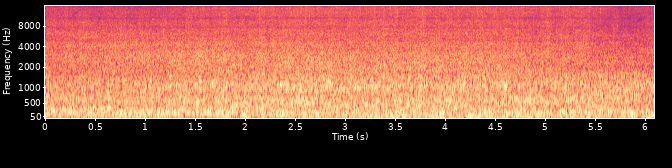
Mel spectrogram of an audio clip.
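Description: Steady rushing of a swollen, muddy river in flood, its fast turbulent water giving an even, unbroken noise.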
